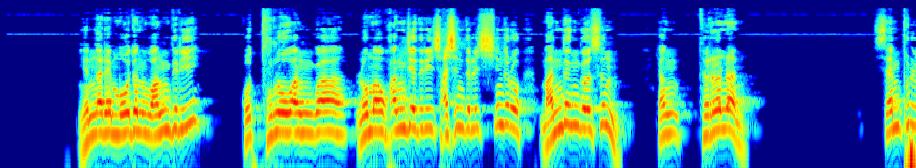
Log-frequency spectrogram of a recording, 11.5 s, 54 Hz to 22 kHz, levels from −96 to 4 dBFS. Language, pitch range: Korean, 180-255 Hz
